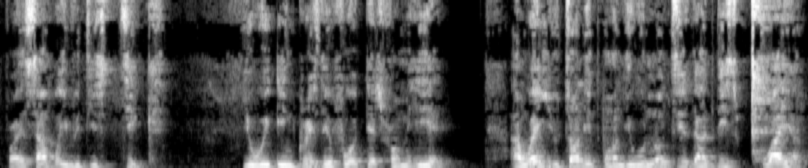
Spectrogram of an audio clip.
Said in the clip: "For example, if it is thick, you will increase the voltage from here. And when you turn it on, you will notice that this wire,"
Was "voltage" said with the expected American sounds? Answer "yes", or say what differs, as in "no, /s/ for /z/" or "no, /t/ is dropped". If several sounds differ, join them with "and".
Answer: no, /f/ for /v/ and /l/ is dropped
